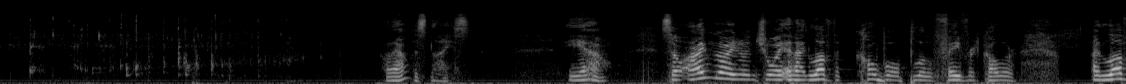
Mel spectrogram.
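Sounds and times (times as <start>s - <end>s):
sparkling spring water pouring from a glass bottle into a glass: 0.0s - 3.6s
low steady hum: 0.0s - 11.2s
speech: 3.9s - 4.8s, 5.7s - 11.2s.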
